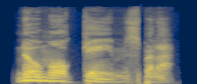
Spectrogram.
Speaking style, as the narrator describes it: Malfoy hissed

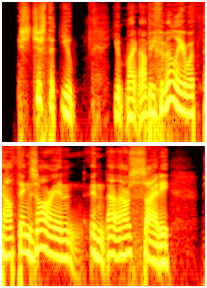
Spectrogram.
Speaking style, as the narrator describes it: stammered

